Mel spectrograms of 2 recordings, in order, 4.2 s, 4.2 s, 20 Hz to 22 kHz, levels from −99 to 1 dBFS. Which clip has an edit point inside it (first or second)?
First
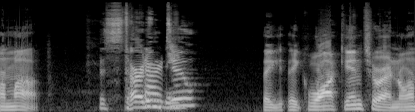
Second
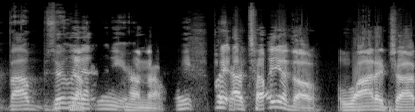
first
